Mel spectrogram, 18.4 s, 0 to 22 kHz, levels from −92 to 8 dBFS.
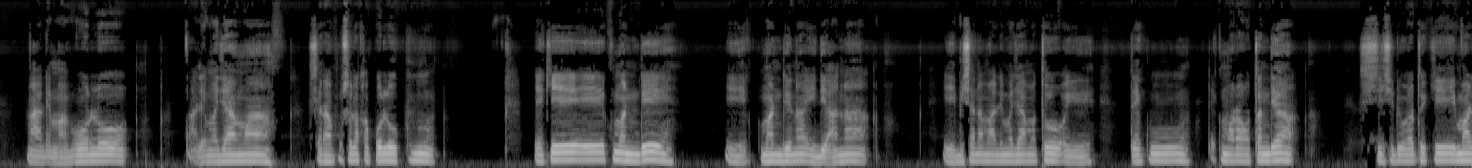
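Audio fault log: Throughout, MP3 compression: the speech carries a plainly audible watery, swirly texture, likely from a lean encode that fits around 64 kbps. Too few bits means weak frequency lines get dropped and return frame to frame, though the treble still reaches about 21.1 kHz.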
